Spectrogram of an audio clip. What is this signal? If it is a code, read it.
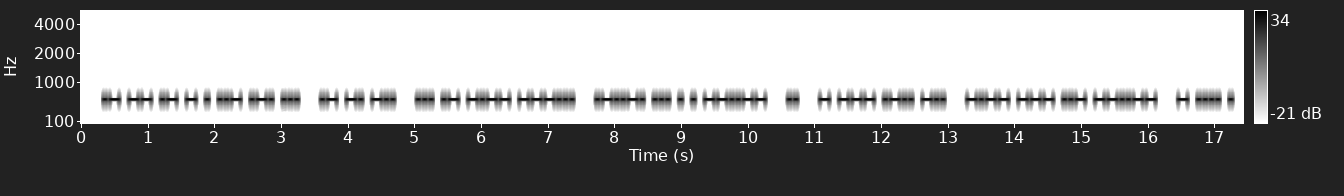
Morse code, heard as a keyed tone, about 25 wpm, 600 Hz. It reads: AMATEURS AND SAY: "SEE, I TOLD YOU, THE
